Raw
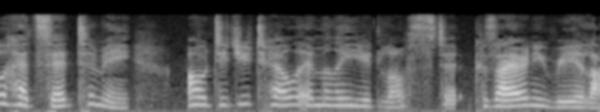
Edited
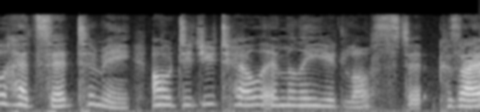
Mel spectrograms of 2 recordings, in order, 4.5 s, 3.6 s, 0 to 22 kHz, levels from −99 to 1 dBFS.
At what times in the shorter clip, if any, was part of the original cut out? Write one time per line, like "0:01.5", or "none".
0:01.1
